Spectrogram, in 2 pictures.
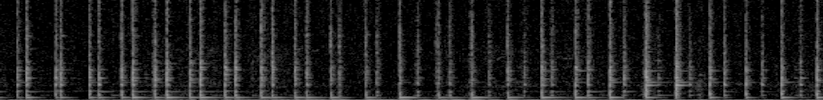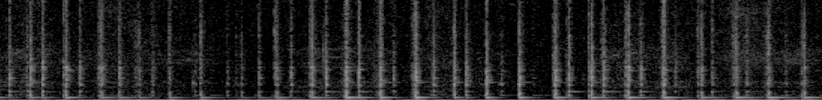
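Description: Fingertips tap quickly and steadily on the painted surface of a hollow, empty orange metal Baileys gift tin tube, held upright and then horizontally. Each tap is a short, bright click with a low hollow ring that dies away almost at once. The taps repeat in a fast, uneven rhythm at an even volume throughout.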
